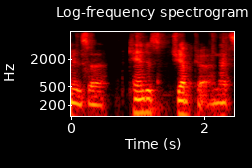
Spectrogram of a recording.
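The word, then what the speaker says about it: Rzepka: They work together, and her name is Candace Jebka, and that's spelled, it's a Polish name.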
